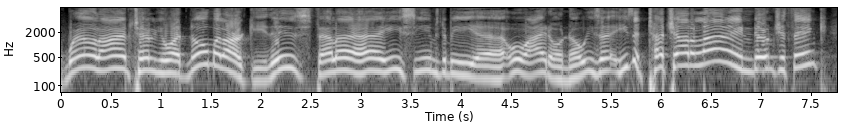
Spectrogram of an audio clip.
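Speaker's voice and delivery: putter along like a kindly cookie truck driver; folksy old-timer Biden. Retold or imitated. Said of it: "quit talking like the fucking Pepperidge Farm cookie truck driver".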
